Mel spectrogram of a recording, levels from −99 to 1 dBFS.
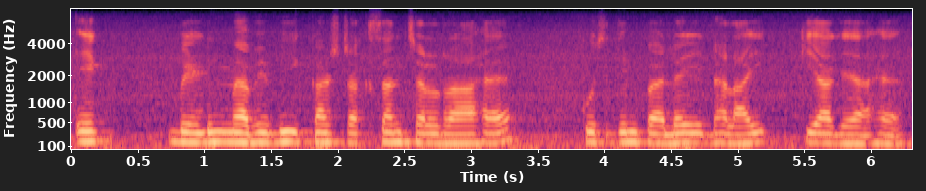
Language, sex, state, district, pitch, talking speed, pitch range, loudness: Hindi, male, Jharkhand, Deoghar, 155 Hz, 160 wpm, 145-160 Hz, -17 LUFS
